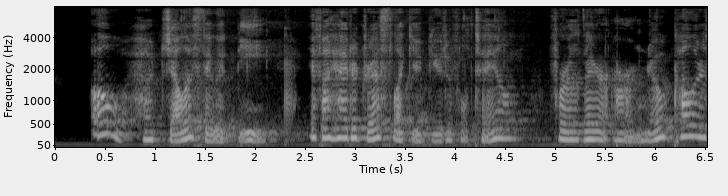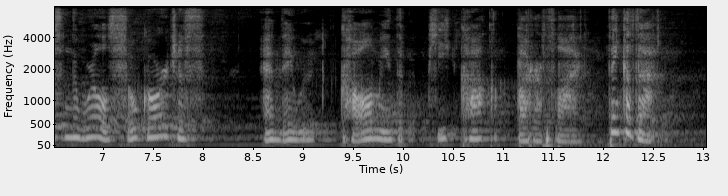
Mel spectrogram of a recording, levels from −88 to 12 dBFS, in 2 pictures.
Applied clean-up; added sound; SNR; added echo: none; Tap; 15 dB; reverberation time 2.1 s.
